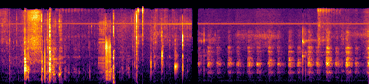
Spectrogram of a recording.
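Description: Dog panting in quick, even breaths through the second half, after a few knocks and rustles of handling in the first half.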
